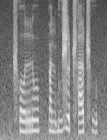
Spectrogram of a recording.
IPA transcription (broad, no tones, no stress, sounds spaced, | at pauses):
ʈ͡ʂʰ o r uː pː ã n ɠ ṳ ʑ o ʈ͡ʂʰ a ʈ͡ʂʰ ṳ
